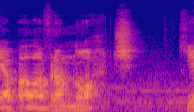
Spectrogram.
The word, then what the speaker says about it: norte: Bom, o N não tem mistério nenhum aqui nessa palavra, não é mesmo? O que parece ser diferente é esse O aspirado, que vamos estudar em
